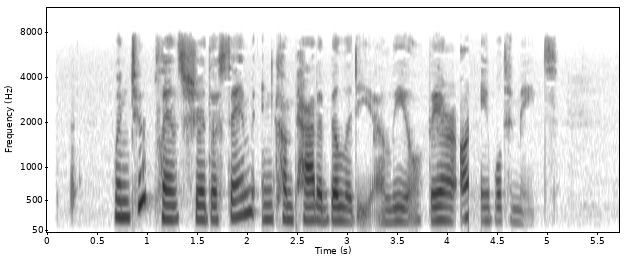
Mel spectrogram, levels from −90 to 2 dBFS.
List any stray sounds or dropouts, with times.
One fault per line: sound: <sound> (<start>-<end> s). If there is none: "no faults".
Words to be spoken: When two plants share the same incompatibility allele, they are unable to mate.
sound: dropout (4.2-4.3 s)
